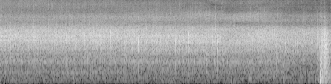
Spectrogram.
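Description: Vegetables and tomatoes fry in a pan with a loud, steady, close sizzle that runs unbroken, ending in a sudden clatter.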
